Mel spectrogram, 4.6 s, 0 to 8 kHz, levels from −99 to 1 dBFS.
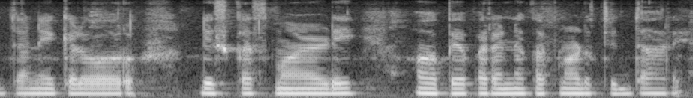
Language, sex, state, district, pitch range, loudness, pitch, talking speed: Kannada, male, Karnataka, Bellary, 150-155 Hz, -15 LUFS, 150 Hz, 105 wpm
